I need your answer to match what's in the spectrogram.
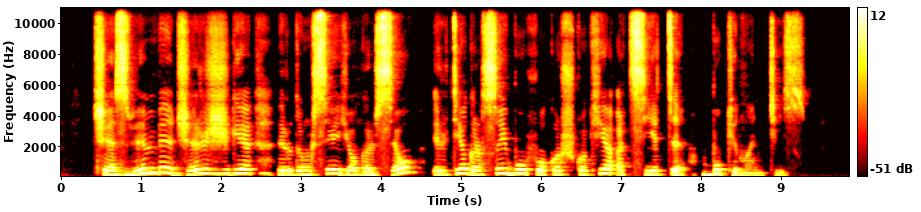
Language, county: Lithuanian, Vilnius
